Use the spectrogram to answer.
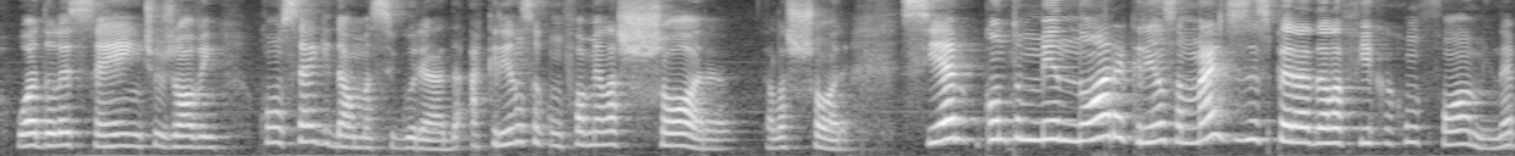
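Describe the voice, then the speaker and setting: Bright-voiced Brazilian woman teaching live. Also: a little high. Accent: Brazilian Portuguese. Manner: chatty, teasing, fills with tag questions. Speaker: parenting educator. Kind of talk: live-streamed class.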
